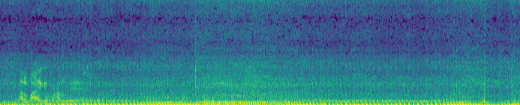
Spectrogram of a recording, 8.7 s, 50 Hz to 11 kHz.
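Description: A Bajaj Pulsar 220F motorcycle engine runs close by in an even, throbbing beat at low revs, with voices talking briefly over it.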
